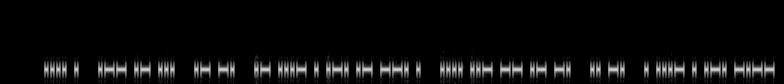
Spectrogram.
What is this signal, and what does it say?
Morse code, heard as a keyed tone, about 40 wpm, 700 Hz. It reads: HE WAS AN AVERAGE HUMAN IN EVERY
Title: Sentences from Top 1000 Words - Review Part 6 - 40wpm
